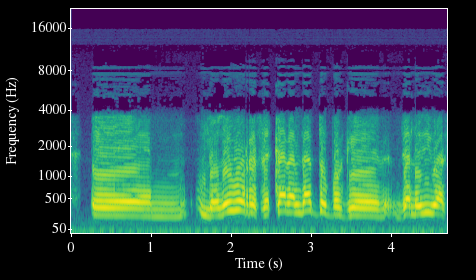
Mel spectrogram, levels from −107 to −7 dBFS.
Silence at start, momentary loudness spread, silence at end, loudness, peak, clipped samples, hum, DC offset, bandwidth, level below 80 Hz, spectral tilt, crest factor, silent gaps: 0 s; 7 LU; 0 s; -14 LUFS; -2 dBFS; under 0.1%; none; under 0.1%; 7.4 kHz; -44 dBFS; -6.5 dB/octave; 12 dB; none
